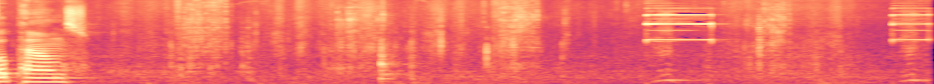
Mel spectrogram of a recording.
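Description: A ratchet wrench clicks as a bolt is tightened.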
